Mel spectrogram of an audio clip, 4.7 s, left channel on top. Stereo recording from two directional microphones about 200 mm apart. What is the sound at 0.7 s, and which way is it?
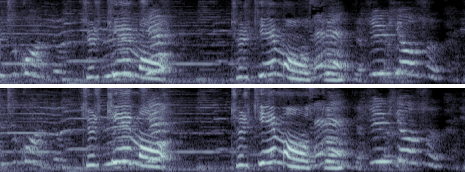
A woman's voice, 40° right (ahead or behind).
